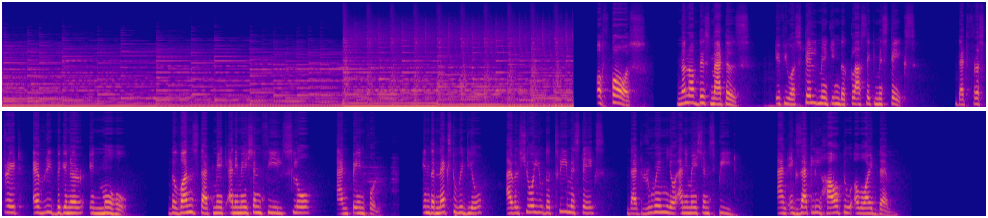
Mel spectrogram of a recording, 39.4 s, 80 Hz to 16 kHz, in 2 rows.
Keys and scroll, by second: 8.8 shift+space.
